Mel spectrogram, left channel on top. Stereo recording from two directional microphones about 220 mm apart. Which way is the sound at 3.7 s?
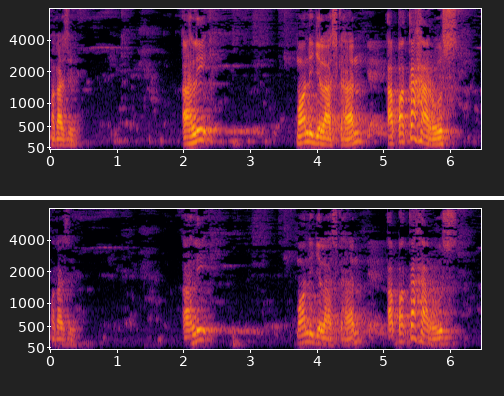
45° left (ahead or behind).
